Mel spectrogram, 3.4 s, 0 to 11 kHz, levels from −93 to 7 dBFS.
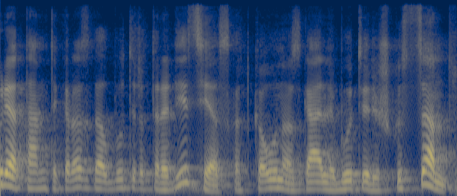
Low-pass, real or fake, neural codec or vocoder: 9.9 kHz; fake; codec, 24 kHz, 1.2 kbps, DualCodec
